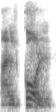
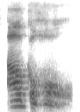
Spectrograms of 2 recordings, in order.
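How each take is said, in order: First: The middle h sound is silent. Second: The middle h sound is softly pronounced. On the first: "la H en español no suena" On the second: "en inglés sí pronunciamos esa H como la J suave"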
